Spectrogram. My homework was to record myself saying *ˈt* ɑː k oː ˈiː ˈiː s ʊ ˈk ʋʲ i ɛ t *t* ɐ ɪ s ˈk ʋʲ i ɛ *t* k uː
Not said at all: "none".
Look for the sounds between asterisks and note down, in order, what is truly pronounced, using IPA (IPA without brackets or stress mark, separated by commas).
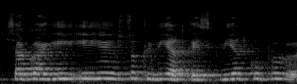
s, k, t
